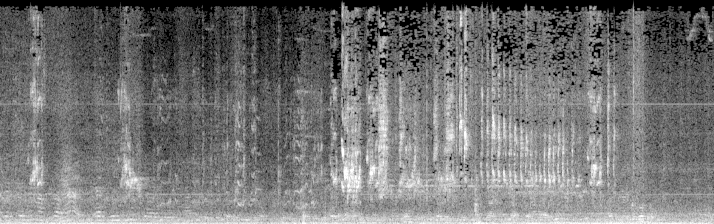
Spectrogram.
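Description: A flock of budgerigars chirps and chatters.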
